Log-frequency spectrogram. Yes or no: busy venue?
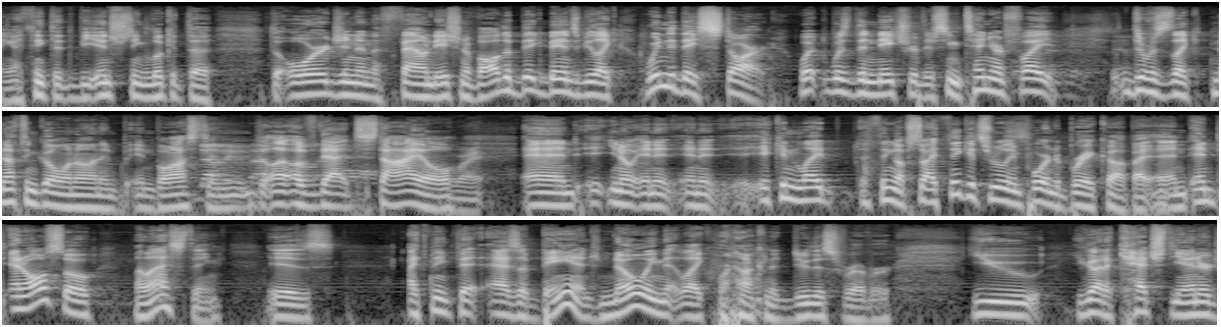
yes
